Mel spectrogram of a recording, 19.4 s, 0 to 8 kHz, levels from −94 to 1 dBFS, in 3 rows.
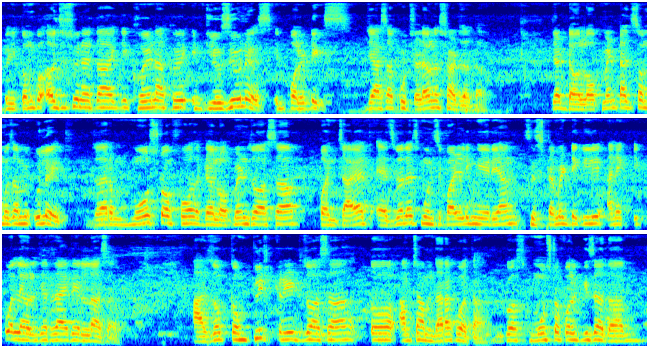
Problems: background sounds at intervals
